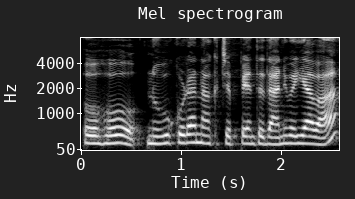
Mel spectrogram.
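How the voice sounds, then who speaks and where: A woman's voice: mid-range voice, flat delivery, a little fast, lightly acted. A woman voicing a harsh, domineering older father in a storybook reading, with curt commanding lines. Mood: stern.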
